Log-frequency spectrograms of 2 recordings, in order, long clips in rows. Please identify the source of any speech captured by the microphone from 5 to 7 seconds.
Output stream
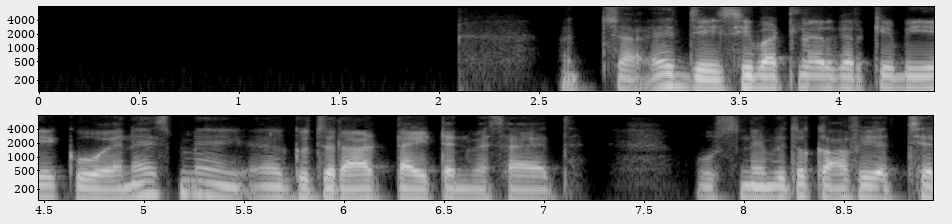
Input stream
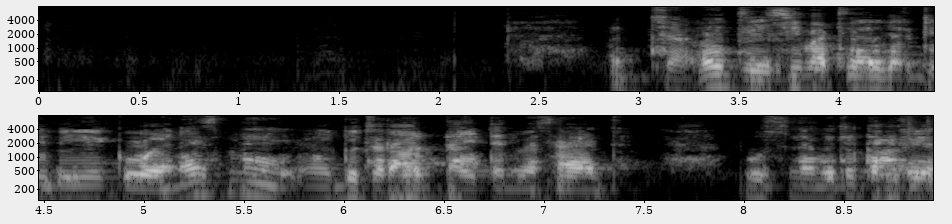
echo only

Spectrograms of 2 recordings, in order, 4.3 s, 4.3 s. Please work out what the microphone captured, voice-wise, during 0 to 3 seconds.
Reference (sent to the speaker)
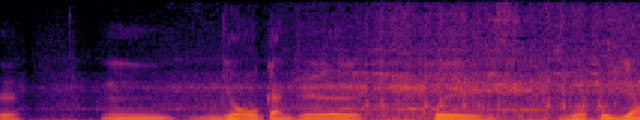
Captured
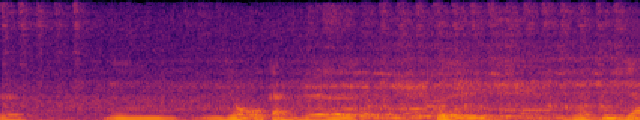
both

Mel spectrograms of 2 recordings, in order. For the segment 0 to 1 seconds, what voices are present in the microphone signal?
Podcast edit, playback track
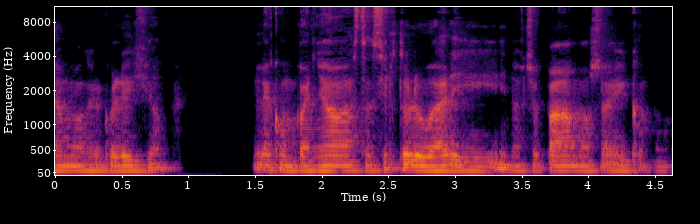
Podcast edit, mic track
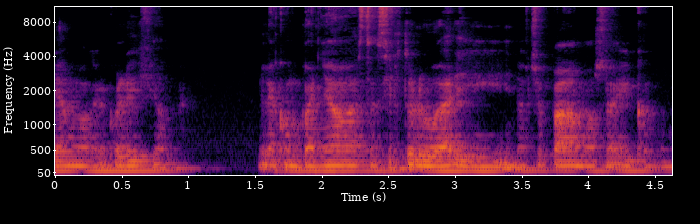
echo only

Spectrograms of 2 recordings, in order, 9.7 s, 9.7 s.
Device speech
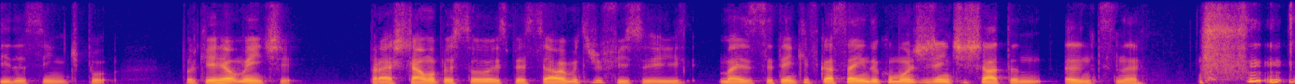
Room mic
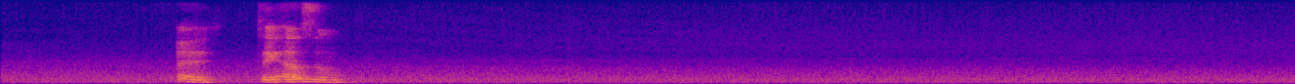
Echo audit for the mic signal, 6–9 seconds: neither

